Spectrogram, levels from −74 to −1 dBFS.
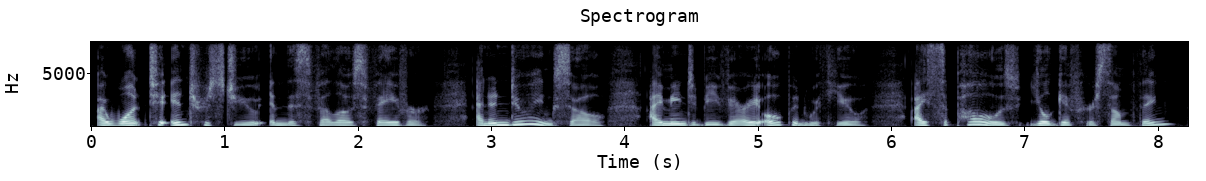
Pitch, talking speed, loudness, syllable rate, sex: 170 Hz, 195 wpm, -19 LUFS, 5.4 syllables/s, female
